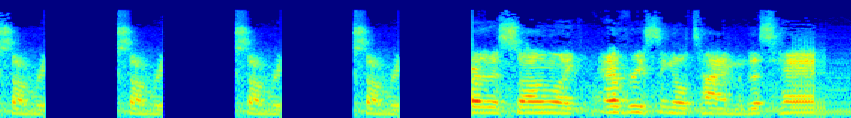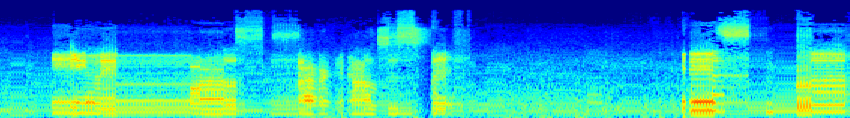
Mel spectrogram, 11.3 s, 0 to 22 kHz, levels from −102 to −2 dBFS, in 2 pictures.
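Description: From the start of the clip until 3.15 s there is a stutter with silent gaps, already under way when the audio begins. A 0.30 s fragment plays, then about 0.49 s of digital silence follows, repeating three times every 0.79 s. The likely cause is a stalled player replaying its last fragment at each retry while the intervening audio is lost.

From 5.29 s to the end, the sound takes on a rigid metallic buzz at 50 Hz. This is robotic sound from repeated short buffers. A 50 Hz repetition rate fits a 20 ms buffer being looped, and most of the stretch, roughly 70 percent, is repeated material rather than new audio. Input likely arrived too seldom to keep the output fed.

Inside that stretch, from 7.75 s to 10.30 s, repeated packet loss adds choppy, robotic breaks. There are fifteen gaps, the longest 160 ms. Each is patched by extending the preceding sound, so 920 ms of real audio is missing and replaced, about 36 percent of that span.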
